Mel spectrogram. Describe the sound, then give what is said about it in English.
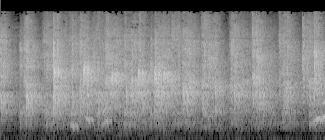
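An audience applauds a guest introduced as an astrophysicist, a steady wash of many hands clapping at once, dense and fairly loud throughout, with a few faint voices or cheers poking through the noise. “You're all clapping because you think she's that kind of doctor, but she's not.”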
